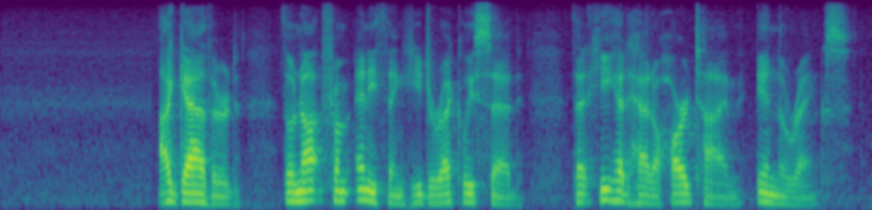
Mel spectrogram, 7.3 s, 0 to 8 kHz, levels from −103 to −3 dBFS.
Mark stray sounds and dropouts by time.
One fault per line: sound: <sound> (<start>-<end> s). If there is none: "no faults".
no faults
